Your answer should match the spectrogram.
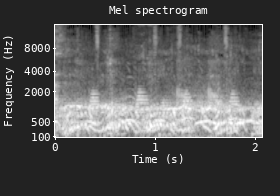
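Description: A chorus of cartoon fluffy-creature calls: many small voices overlapping, each a quick rise and fall in pitch.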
